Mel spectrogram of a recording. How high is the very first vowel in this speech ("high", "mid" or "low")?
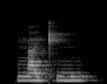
low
